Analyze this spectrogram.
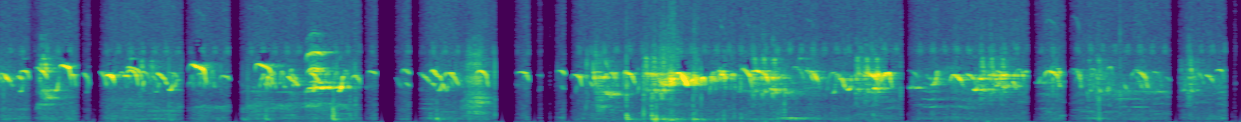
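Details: Quiet high peeps from colourful chicks come in scattered bursts, mixed with soft knocks and rustling, and grow denser toward the middle.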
